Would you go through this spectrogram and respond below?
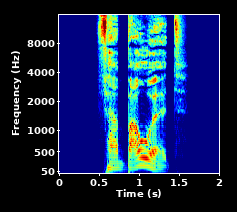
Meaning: second-person plural subjunctive I of verbauen
- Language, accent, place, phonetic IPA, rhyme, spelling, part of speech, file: German, Germany, Berlin, [fɛɐ̯ˈbaʊ̯ət], -aʊ̯ət, verbauet, verb, De-verbauet.ogg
